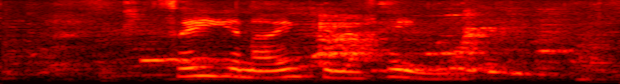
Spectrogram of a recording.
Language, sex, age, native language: Icelandic, female, 9, Icelandic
